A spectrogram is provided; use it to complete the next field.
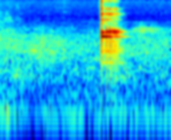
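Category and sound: household object, beer glasses clinking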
